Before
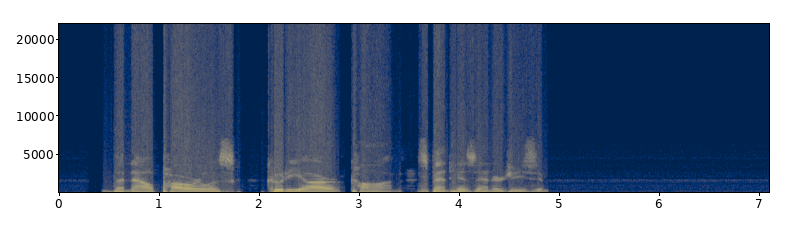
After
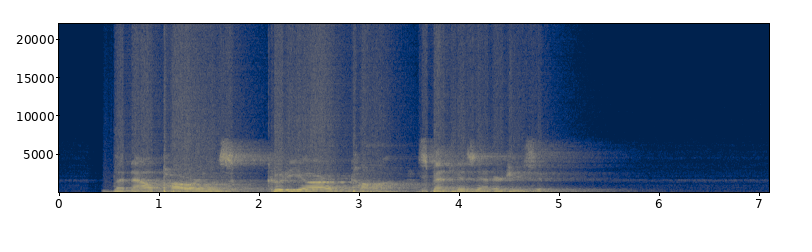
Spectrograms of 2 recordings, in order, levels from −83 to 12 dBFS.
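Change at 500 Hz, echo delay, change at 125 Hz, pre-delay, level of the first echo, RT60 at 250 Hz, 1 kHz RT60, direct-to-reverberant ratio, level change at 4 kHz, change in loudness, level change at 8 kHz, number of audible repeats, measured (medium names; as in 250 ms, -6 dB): +1.5 dB, 89 ms, +1.0 dB, 5 ms, -12.0 dB, 2.0 s, 2.0 s, 4.0 dB, +1.5 dB, +1.5 dB, +1.5 dB, 1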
